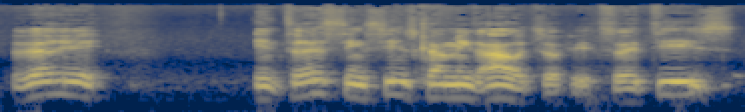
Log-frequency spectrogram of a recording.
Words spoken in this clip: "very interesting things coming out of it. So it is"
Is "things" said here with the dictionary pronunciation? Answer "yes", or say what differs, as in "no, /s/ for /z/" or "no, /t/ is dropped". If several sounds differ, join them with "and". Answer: no, /s/ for /θ/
